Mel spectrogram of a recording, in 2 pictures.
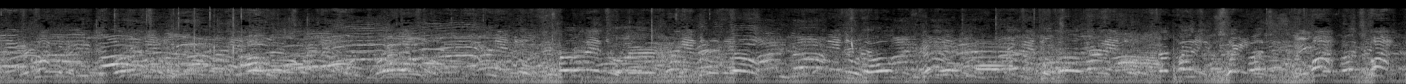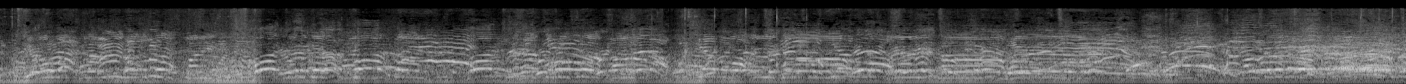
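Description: A crowd of spectators shouts and cheers loudly and continuously nearby.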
